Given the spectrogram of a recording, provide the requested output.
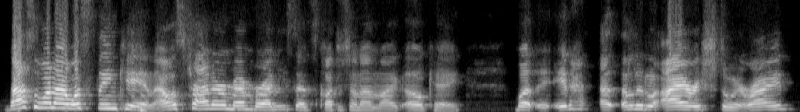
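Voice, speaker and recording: A woman's voice: on the high side, expressive, moderate pace, sharp tone, low-quality recording. A woman hosting a casual chat, friendly, asking long rambling questions. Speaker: host.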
